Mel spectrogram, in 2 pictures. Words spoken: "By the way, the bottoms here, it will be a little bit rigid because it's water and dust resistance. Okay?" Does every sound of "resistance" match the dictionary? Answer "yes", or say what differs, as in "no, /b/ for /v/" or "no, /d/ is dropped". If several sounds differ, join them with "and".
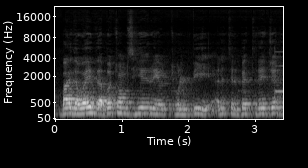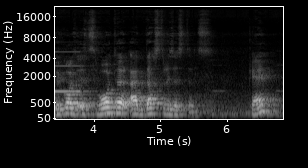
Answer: yes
